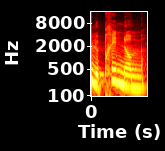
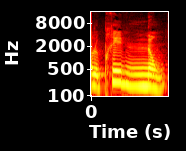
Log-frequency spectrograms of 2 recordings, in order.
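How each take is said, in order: First: "prénom" ending in a fully sounded M, "pré-nomme"; wrongly sounded M. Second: "prénom" ending in a nasal "on", M silent; nasal French vowel. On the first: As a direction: close the lips on the M of "prénom". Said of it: "le M, là, il est". (« prénom » avec le M final prononcé) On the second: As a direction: let the end of "prénom" go into the nose without an M. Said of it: "le M, là, il est, il, il est dans le, dans le nez". (« prénom » avec la voyelle nasale, M muet) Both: Shown as a demonstration.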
